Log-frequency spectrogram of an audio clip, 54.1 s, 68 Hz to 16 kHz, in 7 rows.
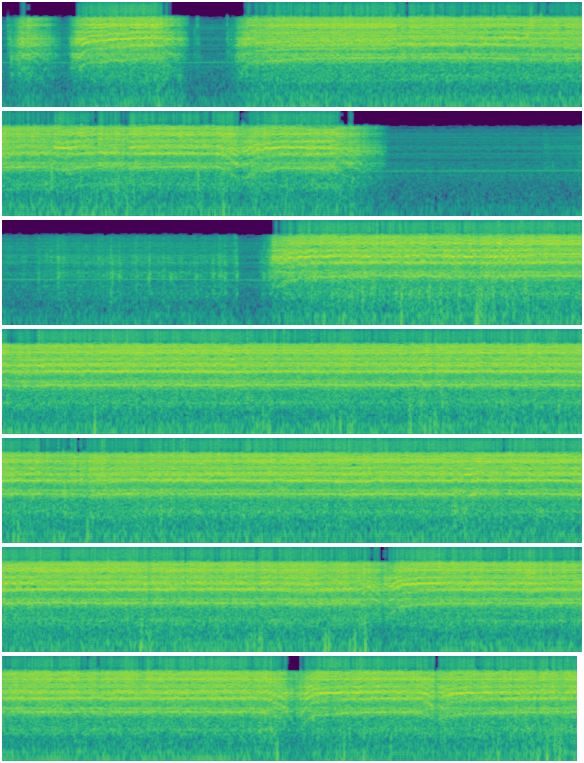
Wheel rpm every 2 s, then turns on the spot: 60, 110, 210, 220, 230, 190, 50, 10, 10, 60, 220, 230, 230, 230, 230, 230, 230, 230, 230, 230, 240, 190, 210, 230, 210, 180, 210.
16-18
